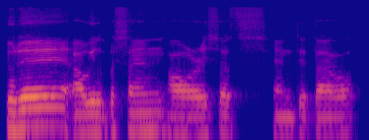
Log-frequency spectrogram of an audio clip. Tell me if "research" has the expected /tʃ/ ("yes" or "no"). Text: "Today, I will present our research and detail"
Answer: no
